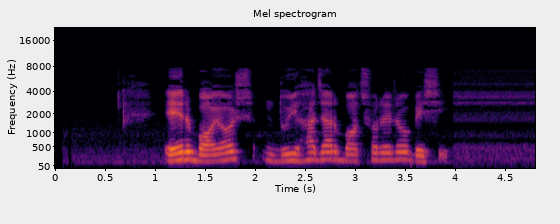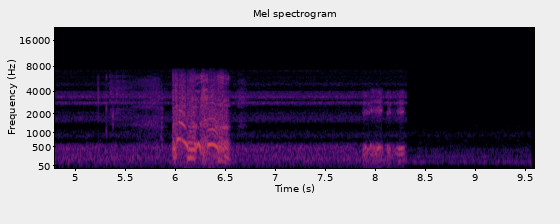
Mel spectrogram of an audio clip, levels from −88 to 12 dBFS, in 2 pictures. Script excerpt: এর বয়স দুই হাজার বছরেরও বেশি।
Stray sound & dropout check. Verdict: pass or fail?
fail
